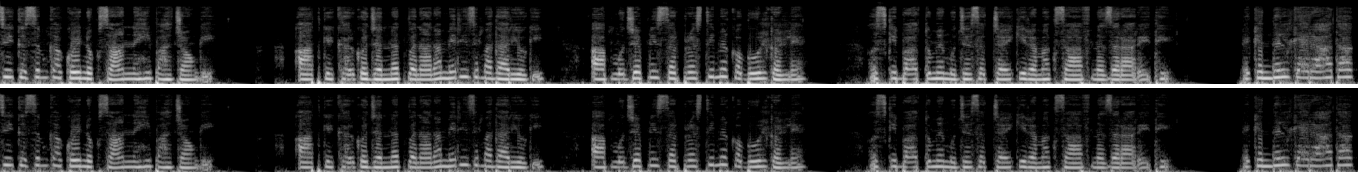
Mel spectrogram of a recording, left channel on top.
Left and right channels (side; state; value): right; quieter; 6.1 dB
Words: قسم کا کوئی نقصان نہیں پہنچاؤں گی۔ آپ کے گھر کو جنت بنانا میری ذمہ داری ہوگی۔ آپ مجھے اپنی سرپرستی میں قبول کر لیں۔ اس کی باتوں میں مجھے سچائی کی رمق صاف نظر آ رہی تھی، لیکن دل کہہ رہا تھا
